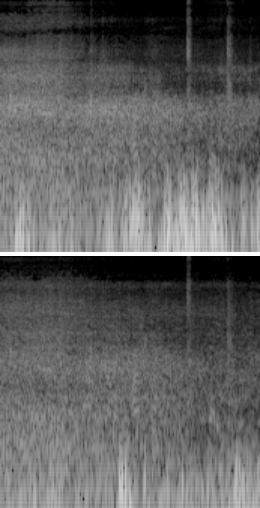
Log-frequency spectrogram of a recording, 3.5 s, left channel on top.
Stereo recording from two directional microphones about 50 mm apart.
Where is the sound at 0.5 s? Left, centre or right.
Centre; by 1.5 s right.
